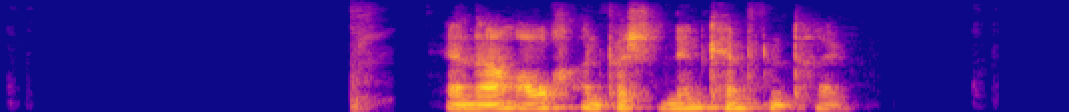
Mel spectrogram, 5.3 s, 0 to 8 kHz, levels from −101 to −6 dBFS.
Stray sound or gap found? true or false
true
